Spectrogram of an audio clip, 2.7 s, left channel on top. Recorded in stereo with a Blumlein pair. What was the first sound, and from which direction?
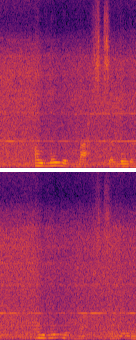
A woman speaking, 30° left.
